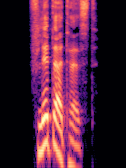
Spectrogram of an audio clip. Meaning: inflection of flittern: 1. second-person singular preterite 2. second-person singular subjunctive II
- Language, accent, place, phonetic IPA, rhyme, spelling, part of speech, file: German, Germany, Berlin, [ˈflɪtɐtəst], -ɪtɐtəst, flittertest, verb, De-flittertest.ogg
